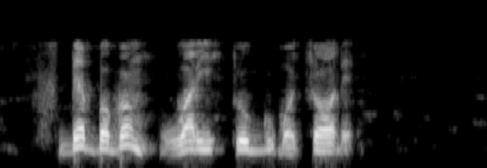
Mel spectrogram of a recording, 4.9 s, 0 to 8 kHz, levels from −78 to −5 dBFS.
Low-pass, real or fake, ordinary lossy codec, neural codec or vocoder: 7.2 kHz; real; AAC, 16 kbps; none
